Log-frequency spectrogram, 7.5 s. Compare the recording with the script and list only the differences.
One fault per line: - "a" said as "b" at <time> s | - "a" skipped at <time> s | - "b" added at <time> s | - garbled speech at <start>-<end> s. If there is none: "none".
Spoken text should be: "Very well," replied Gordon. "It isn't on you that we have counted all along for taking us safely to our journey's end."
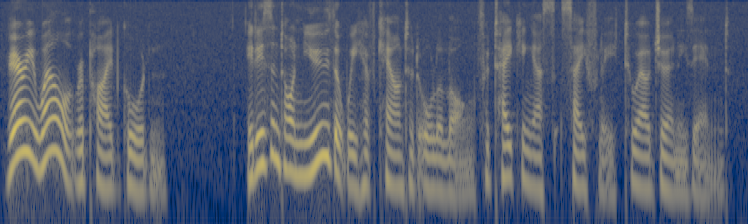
none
